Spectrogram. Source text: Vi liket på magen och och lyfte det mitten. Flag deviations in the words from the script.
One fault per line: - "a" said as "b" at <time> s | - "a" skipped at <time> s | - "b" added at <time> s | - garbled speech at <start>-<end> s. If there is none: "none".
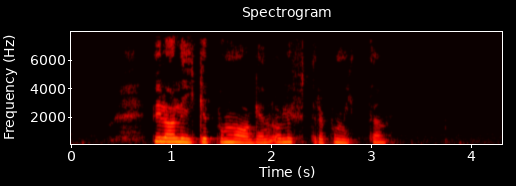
- "lade" added at 0.9 s
- "och" skipped at 2.1 s
- "på" added at 2.5 s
